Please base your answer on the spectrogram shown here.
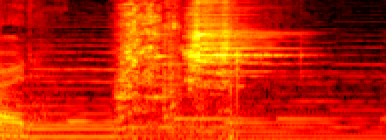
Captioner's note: unsheathes sword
